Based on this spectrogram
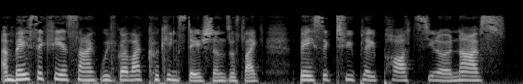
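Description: This woman has a plain, everyday voice at a medium pitch. She talks at a fairly quick pace with fairly even intonation. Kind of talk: casual chat.

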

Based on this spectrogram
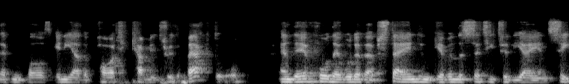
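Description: A somewhat breathy man at a very fast pace, his pitch medium. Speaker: party chairperson. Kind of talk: interview.

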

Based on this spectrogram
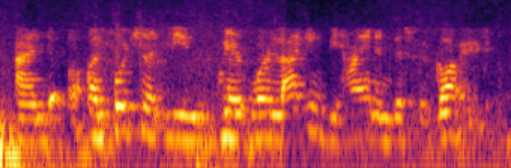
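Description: A fairly high male voice over noticeable background noise. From Kenya, Nairobi. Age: 20s. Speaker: film reviewer, law student. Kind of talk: radio interview. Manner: halting.

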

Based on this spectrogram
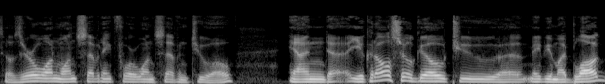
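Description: A man speaks at a moderate pace in a medium pitch, his tone dark and mellow, with a quiet background behind him. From Canada. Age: 70s. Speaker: marketing and sales consultant. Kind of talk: radio interview. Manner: jovial, humorous.

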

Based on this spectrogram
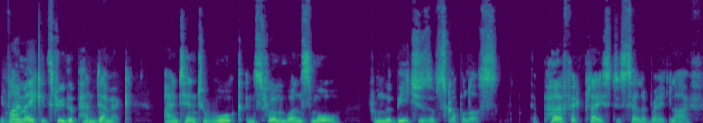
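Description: A moderate pace and ordinary pitch variation in a South African accent, with a dry, close sound and no echo. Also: man, medium pitch for a man. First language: Afrikaans. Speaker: author. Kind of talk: reading aloud.

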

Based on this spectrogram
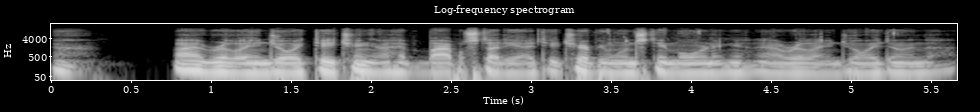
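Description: Very fast and somewhat breathy, a man with an American accent and a very deep, low pitch speaks with fairly even intonation over a quiet background. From Virginia, Norfolk. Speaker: pastor. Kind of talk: sermon excerpt; radio interview.

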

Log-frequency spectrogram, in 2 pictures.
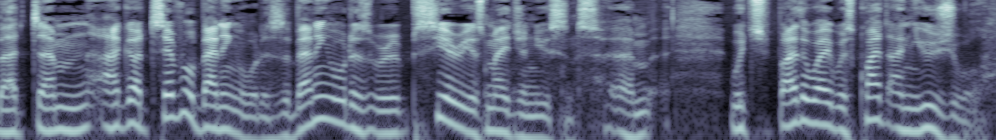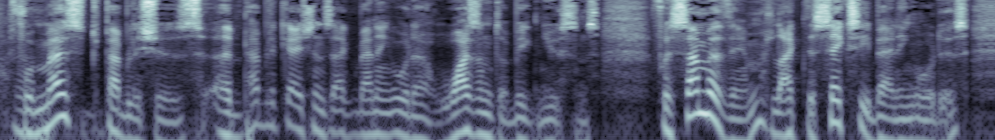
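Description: A somewhat breathy voice over a quiet background. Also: man. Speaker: writer and journalist. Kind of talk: casual studio interview.

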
